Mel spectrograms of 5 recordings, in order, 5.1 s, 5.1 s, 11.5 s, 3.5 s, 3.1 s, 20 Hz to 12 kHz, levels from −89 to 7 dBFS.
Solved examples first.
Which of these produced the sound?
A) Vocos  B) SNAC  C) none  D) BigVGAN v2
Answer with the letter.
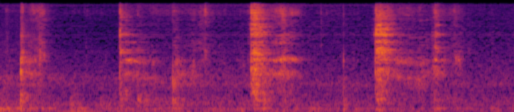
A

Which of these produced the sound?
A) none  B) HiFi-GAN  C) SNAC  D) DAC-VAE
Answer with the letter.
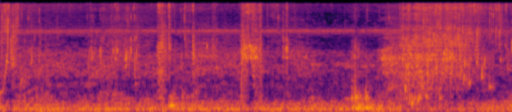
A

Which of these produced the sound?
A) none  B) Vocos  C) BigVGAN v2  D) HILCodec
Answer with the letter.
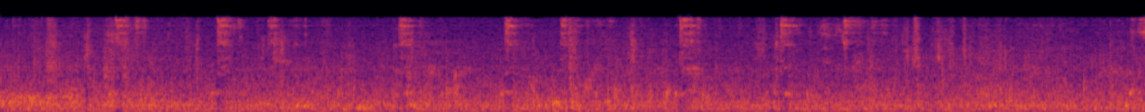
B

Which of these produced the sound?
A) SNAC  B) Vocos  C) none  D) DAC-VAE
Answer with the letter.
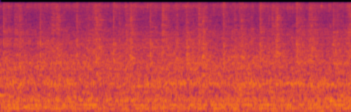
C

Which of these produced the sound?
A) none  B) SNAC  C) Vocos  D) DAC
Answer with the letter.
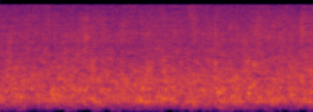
C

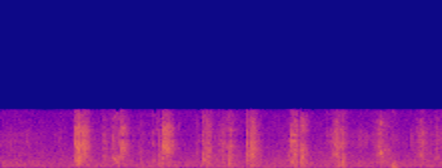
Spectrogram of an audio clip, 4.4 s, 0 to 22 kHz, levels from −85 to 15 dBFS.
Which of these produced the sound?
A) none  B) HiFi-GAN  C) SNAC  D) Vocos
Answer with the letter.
A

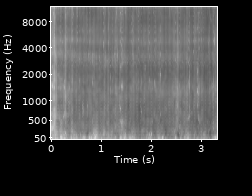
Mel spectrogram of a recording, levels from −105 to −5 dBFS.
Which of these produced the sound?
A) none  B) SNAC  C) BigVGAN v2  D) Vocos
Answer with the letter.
C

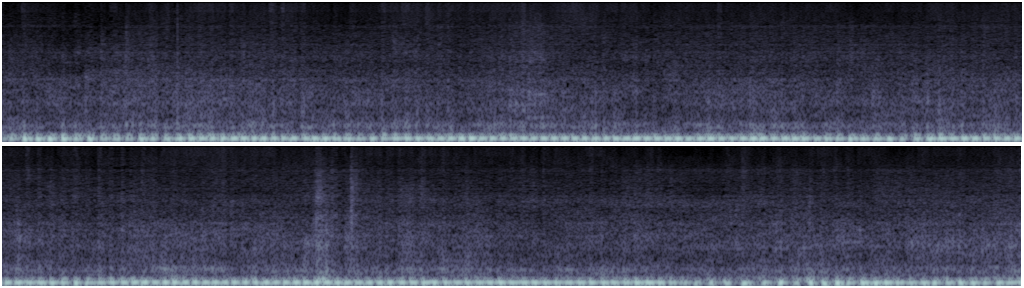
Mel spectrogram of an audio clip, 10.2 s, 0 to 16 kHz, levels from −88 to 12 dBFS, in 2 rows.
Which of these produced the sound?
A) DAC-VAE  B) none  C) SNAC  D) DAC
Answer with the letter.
D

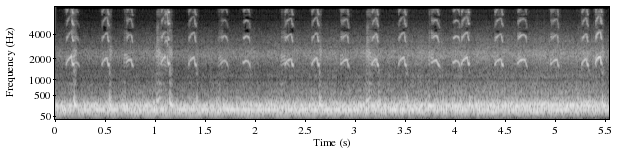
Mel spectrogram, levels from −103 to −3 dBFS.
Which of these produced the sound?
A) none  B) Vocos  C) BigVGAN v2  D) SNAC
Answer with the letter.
A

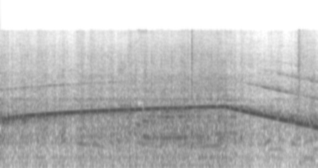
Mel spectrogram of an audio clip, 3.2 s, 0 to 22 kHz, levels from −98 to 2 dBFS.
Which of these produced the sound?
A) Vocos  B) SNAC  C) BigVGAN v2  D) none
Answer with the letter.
D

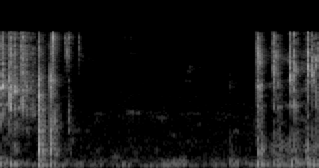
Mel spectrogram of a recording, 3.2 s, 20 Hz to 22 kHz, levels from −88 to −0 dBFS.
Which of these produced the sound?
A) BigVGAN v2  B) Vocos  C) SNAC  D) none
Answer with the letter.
A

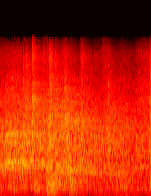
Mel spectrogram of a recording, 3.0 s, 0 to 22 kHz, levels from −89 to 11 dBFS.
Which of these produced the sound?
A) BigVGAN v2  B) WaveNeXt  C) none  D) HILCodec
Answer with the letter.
C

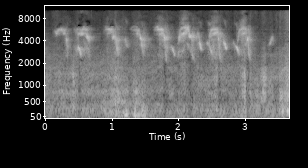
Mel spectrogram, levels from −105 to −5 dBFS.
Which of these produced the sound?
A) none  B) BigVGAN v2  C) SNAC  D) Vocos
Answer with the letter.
D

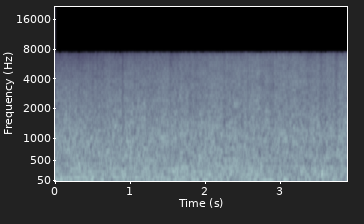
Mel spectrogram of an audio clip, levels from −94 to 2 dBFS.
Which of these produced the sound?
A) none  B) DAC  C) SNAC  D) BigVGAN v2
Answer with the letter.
B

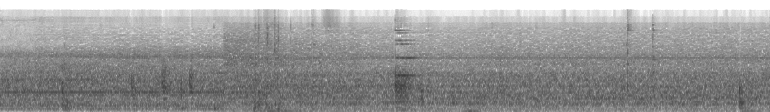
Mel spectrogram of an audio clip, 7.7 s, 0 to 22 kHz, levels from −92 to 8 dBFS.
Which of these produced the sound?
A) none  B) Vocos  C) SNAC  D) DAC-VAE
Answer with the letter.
A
